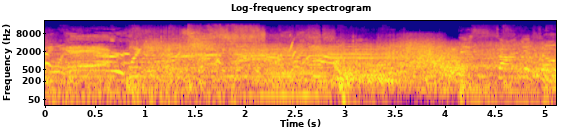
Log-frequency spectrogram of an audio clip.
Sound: screaming; singing

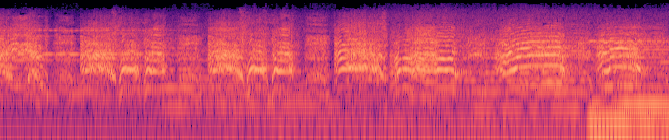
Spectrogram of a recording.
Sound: dramatic music; Betty screams

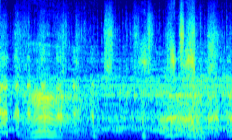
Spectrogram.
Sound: footsteps drag; Badger laughs

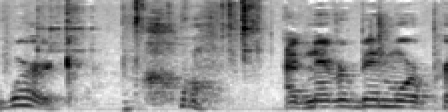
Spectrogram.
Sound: breath

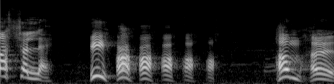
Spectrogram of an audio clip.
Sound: evil laughter

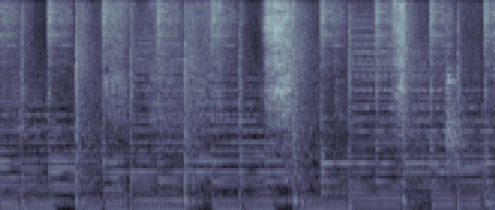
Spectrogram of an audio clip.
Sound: pencil scraping

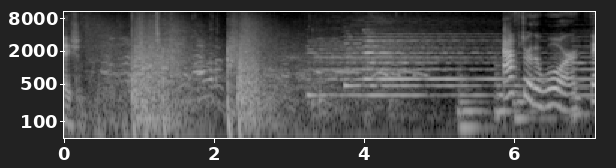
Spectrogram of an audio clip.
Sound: gunfire

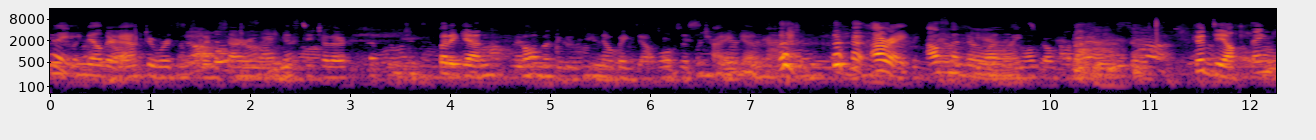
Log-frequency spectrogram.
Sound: off-mic chatter

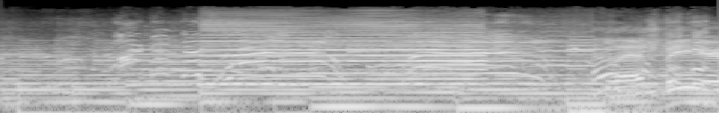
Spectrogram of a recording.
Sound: cars honking

